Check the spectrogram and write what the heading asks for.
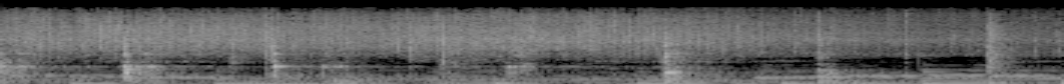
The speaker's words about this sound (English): My onions are still sizzling, and I'm going to transfer them into the bottom of my baking sheets, and that ends the symphony.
